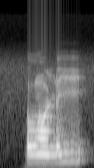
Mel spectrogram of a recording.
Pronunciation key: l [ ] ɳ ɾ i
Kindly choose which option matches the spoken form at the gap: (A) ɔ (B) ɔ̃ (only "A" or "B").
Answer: B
